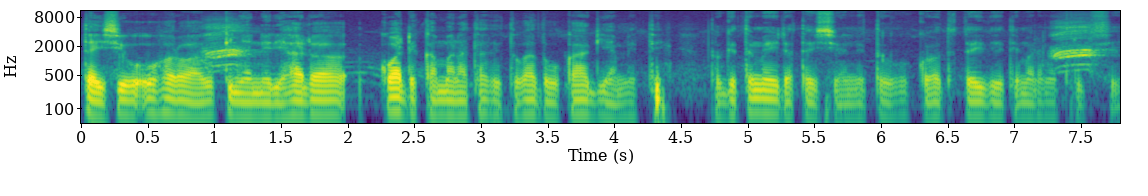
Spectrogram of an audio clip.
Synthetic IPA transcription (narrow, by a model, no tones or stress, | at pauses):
taisiɔoɦɔɾɔwaɣokiɲaneɾiɛɦadaakwadekamanataðetoɣaðokaɡiametɛ̥ | toɡetomɛidataisiɔnetoɣokɔɾɔto̥taiðetɛmaɾamatu̥kiki̥sḛ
